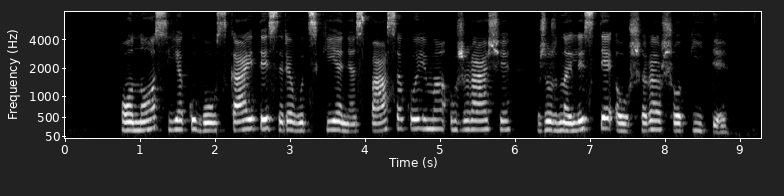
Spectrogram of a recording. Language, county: Lithuanian, Tauragė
